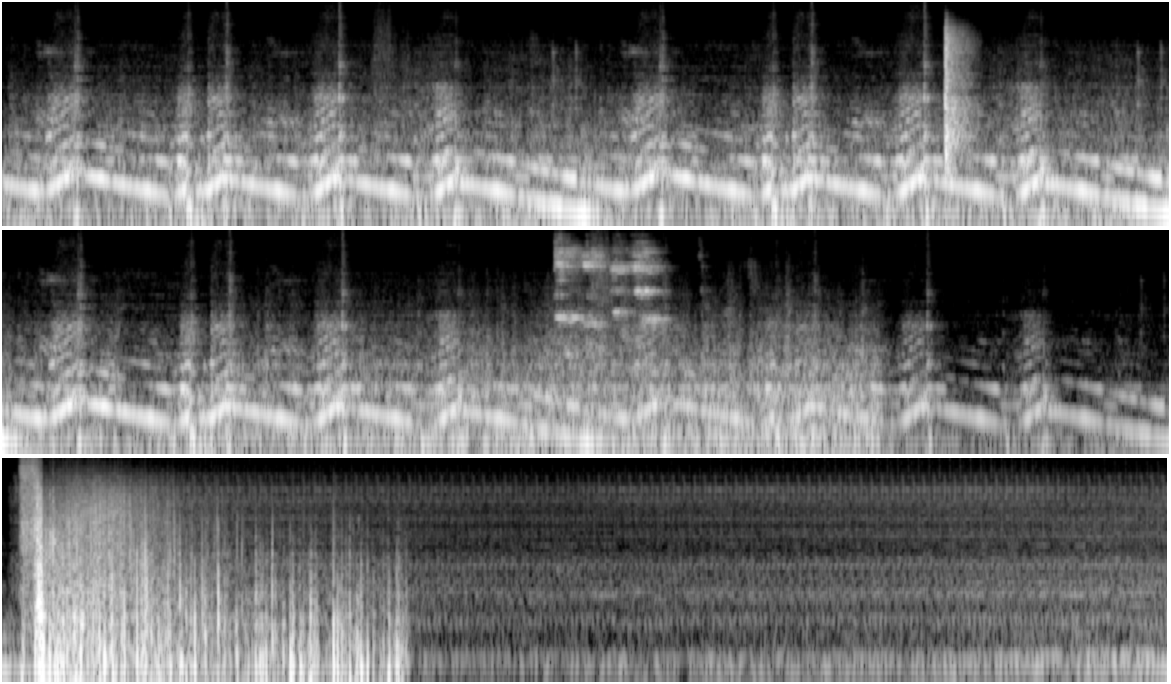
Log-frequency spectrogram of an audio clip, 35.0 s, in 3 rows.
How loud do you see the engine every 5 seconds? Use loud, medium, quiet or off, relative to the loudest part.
loud, loud, loud, medium, medium, quiet, quiet.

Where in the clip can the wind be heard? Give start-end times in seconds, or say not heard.
0.0-20.5.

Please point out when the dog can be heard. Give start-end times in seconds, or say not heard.
17.1-18.7.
